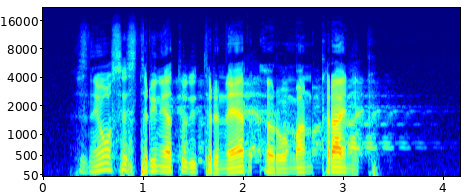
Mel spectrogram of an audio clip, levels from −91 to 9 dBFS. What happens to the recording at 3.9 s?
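At 3.9 s the speech is inside a feedback echo between two devices, running from 1.27 to 4.13 s. A second device replays the audio into the microphone, so it returns roughly every 150 ms, thinner and ringing, peaking at about 16 dB below the speech.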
